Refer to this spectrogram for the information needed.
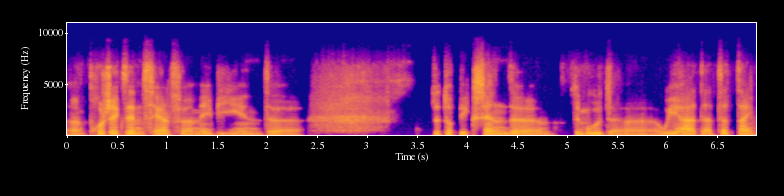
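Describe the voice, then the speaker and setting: A man with a French accent speaks at a fairly slow pace and medium pitch, leaving long, frequent pauses. His intonation is fairly even, the sound dry and close with no echo, the background quiet. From France. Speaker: band musician. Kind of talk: interview. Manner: halting, many fillers.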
